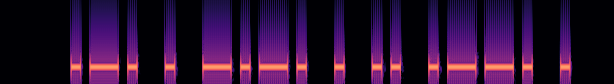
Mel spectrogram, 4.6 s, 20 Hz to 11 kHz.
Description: Morse code, heard as a keyed tone, about 17 wpm, 700 Hz. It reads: RECEIPE
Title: Sentences from Top 1200 Words - New Word Drill - 17wpm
